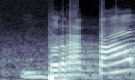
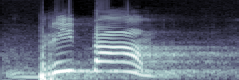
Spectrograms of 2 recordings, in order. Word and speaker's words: भृताम: ये जो भ्री है ना, ये रा नहीं है, री है। हाँ, रा होता तो हम भ्रा पढ़ते, भ्रताम। भ्रताम नहीं पढ़ना है, भृताम भृताम।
